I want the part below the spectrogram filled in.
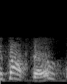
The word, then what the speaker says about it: pazzo: Means you're crazy, and "pazzo" is spelled P-A-Z-Z-O, like pizza, pazzo.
